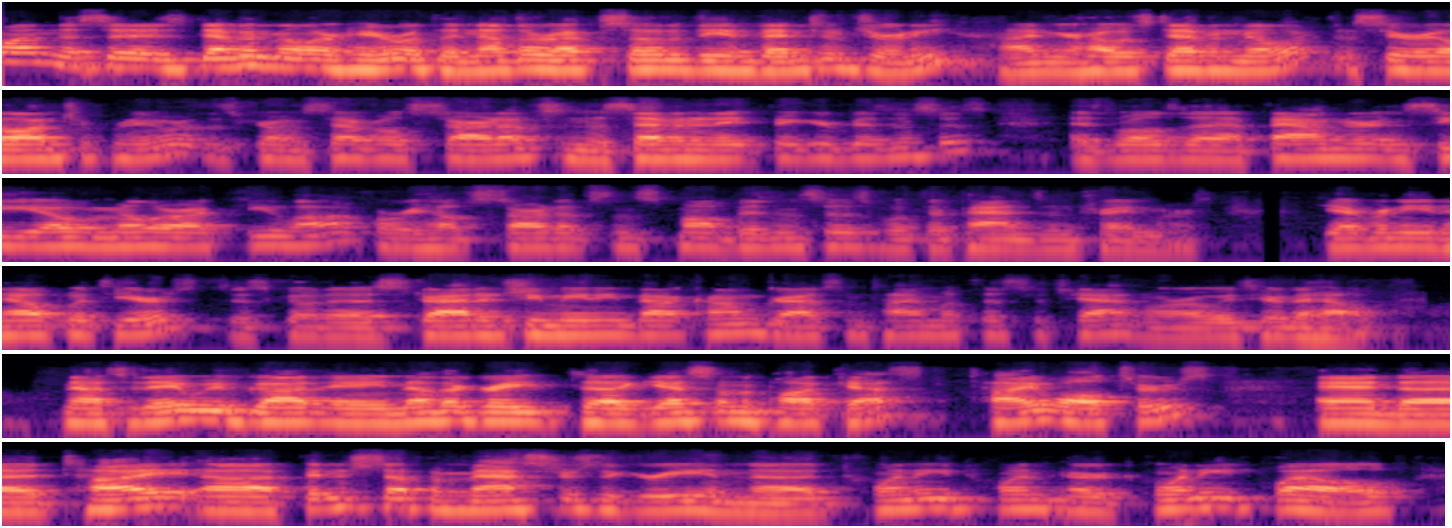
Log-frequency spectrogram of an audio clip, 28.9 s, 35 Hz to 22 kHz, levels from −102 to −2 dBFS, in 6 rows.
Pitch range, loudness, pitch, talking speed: 110-130 Hz, -28 LUFS, 115 Hz, 215 wpm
